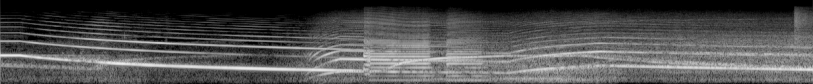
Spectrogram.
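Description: A heavy truck engine roars as it pulls away.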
